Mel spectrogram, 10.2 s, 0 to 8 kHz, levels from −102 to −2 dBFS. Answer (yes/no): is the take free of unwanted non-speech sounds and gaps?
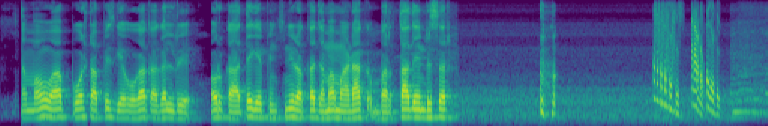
no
